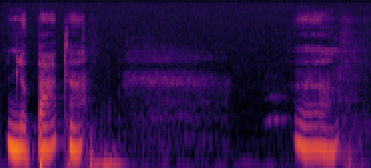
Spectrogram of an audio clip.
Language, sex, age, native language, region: Slovenian, female, 60+, Slovenian, Gorenjska region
